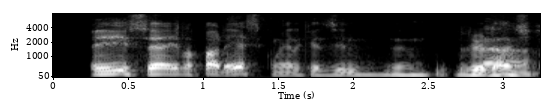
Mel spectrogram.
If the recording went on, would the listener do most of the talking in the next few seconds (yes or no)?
yes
